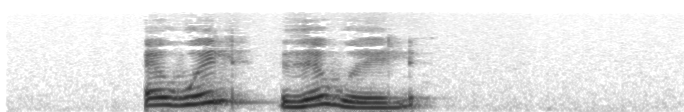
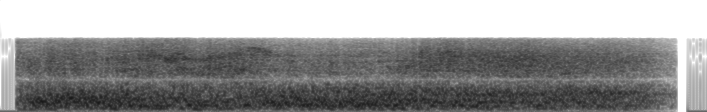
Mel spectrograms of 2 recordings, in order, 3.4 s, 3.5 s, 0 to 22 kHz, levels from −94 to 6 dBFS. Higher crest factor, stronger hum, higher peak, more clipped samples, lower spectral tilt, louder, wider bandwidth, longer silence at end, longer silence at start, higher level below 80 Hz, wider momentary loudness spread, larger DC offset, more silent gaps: first, 16 dB vs 8 dB; neither; about the same, -2 dBFS vs 0 dBFS; second, under 0.1% vs 0.3%; about the same, -8 dB/octave vs -7 dB/octave; second, -16 LUFS vs -8 LUFS; first, 11 kHz vs 5.4 kHz; first, 1.35 s vs 0.15 s; first, 0.7 s vs 0.1 s; second, -58 dBFS vs -46 dBFS; first, 9 LU vs 3 LU; second, under 0.1% vs 1%; neither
